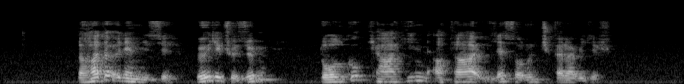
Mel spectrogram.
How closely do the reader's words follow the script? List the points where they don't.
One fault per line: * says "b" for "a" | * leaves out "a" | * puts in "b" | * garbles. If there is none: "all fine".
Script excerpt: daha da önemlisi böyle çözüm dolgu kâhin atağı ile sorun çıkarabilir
all fine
